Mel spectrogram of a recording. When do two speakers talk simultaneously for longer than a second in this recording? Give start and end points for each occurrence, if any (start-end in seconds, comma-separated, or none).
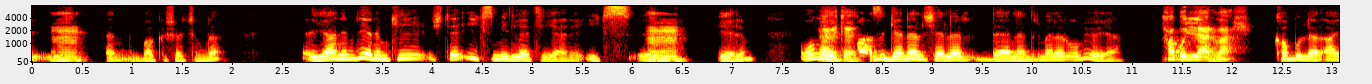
none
